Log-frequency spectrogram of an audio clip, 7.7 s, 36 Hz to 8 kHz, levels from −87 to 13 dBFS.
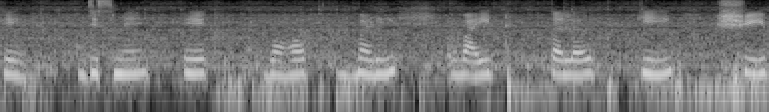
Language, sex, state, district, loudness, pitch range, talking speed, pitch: Hindi, female, Madhya Pradesh, Dhar, -16 LUFS, 220-235 Hz, 80 wpm, 225 Hz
